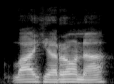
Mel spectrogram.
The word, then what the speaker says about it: La Llorona: This La Llorona, right?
